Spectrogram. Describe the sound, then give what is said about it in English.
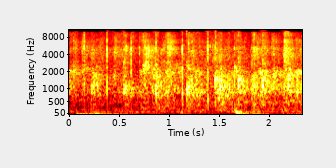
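Audience applause in a room at a live talk event held at a council on aging, with dense, steady clapping from many hands that continues without a break for the whole stretch. “Give yourselves a round of applause for being here.”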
